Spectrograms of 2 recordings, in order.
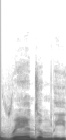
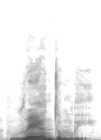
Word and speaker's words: randomly: 好，看到 randomly 这个字，它的中间的 o r a n d o 的那个 o 呢，会念成轻音 randomly，因为前面的重音在前面 randomly， you just randomly wanted to， you just randomly wanted to。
